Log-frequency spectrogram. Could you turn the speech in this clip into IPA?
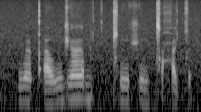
wĩqʼəw nd͡ʒãɐ̯ bicǁĩ ʃĩbǀəħəc

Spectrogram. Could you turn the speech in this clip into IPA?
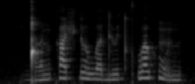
ɡ͡ǃɐnkaʃɗɵ wɐdʉd kʷʼaxʷũn

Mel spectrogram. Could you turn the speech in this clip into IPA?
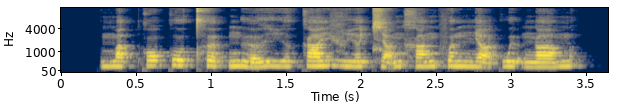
ma˨˩t̚kɔ˨˦ko˧ t̪ʰəː˨˩t̚ŋɨ˧˩ə̯ɣi̤˨˩ə̯ka˨˦j vi˨˦ə̯t͡ɕa̰˧˥ŋ xa˨˦ŋfə˧n ɲa̰ː˧˨kwɨ̰˧˨ə̯ ŋa˨˦m

